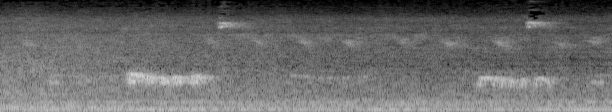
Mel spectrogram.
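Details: Wild zebra dove arriving as a visitor: two short, rolling trilled coo bursts, each under a second, with a soft thin high chirp from another bird between them.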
